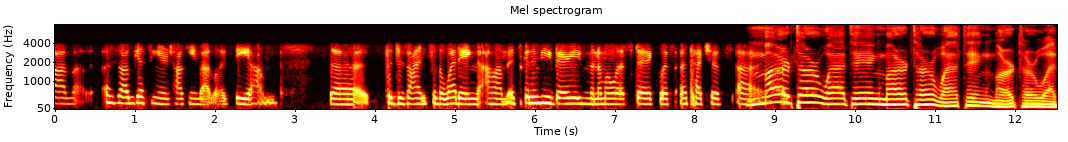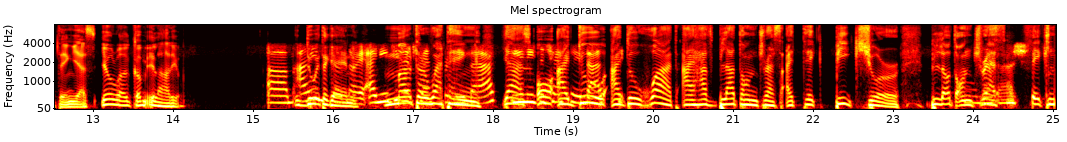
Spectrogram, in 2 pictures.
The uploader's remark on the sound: Phone Prank.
